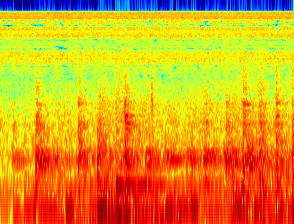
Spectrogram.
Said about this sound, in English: That's a seal. He's venting the ship.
